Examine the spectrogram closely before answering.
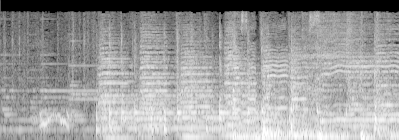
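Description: Soft bird cooing, a rising-and-falling warble at the start, then bright orchestral music swells in and carries on, with faint cooing lost beneath it.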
